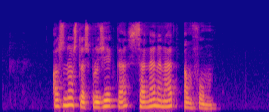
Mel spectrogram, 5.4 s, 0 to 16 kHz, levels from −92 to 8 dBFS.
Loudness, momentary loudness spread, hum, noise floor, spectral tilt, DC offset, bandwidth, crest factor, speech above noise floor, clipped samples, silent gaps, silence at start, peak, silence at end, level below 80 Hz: -18 LUFS; 8 LU; none; -71 dBFS; -5.5 dB/octave; under 0.1%; 7.8 kHz; 16 dB; 53 dB; under 0.1%; none; 1.05 s; -4 dBFS; 1.05 s; -60 dBFS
